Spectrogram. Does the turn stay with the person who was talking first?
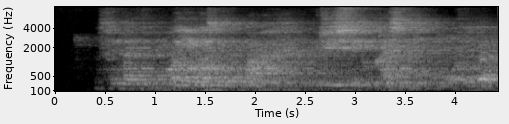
No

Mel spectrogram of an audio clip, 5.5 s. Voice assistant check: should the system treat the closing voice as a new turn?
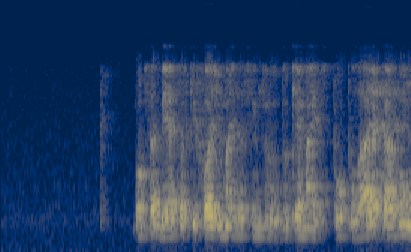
No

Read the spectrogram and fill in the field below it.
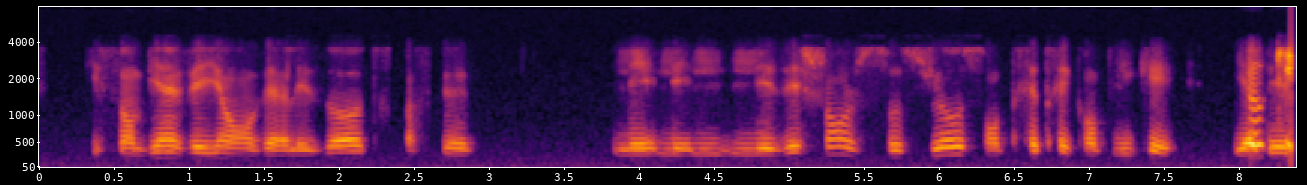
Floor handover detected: Yes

